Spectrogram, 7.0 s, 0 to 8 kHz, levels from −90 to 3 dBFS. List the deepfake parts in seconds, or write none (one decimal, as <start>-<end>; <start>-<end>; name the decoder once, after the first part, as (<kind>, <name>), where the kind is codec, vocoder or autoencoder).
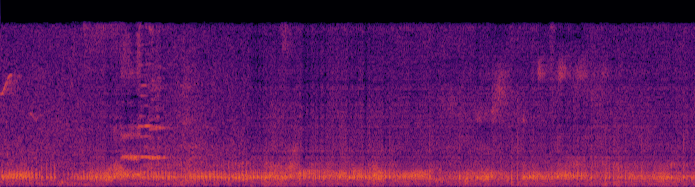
0.9-1.4 (codec, ZipCodec); 2.5-7.0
